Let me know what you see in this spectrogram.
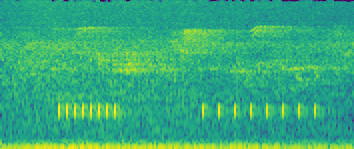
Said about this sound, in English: And then we had trills. So trills are things you'll hear in a lot of bird songs.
